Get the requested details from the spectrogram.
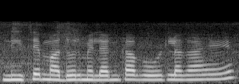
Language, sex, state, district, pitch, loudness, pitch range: Hindi, female, Uttar Pradesh, Lucknow, 215 Hz, -13 LUFS, 210-225 Hz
